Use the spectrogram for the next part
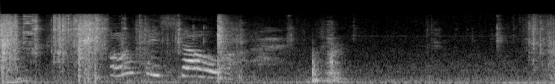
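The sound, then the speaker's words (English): Bright clinks and clatters of a glass tray and little glass dishes being handled, a few sharp knocks spread across the moment, with a child's voice briefly chattering in between. “This is a glass tray. What can you do with it? And some little dishes.”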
